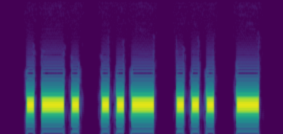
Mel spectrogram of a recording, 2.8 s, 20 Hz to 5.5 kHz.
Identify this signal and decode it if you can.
Morse code, heard as a keyed tone, about 16 wpm, 600 Hz. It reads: RUST
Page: Korte danske ord 16wpm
